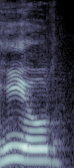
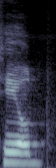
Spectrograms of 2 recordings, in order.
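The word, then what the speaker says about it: Buddy Hield: Let's got go Buddy to Healed, or Hild, I don't know how you pronounce it. Healed or Buddy Hild. Hill. It's Hill.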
